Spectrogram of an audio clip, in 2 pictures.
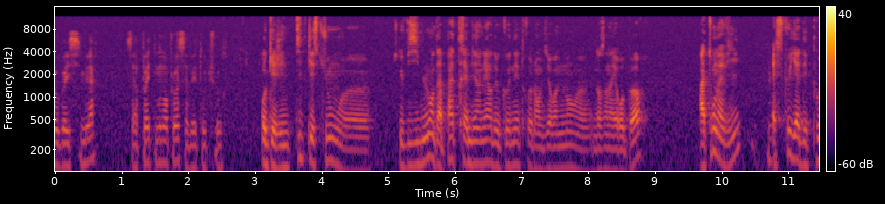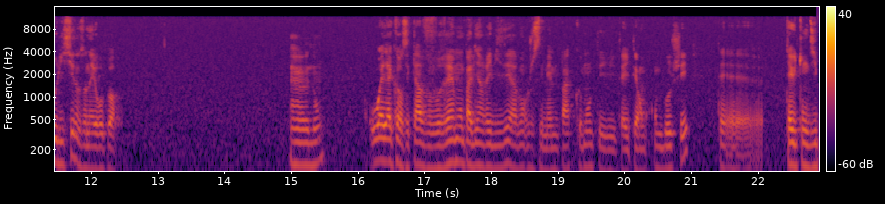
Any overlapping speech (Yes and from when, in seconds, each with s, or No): No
